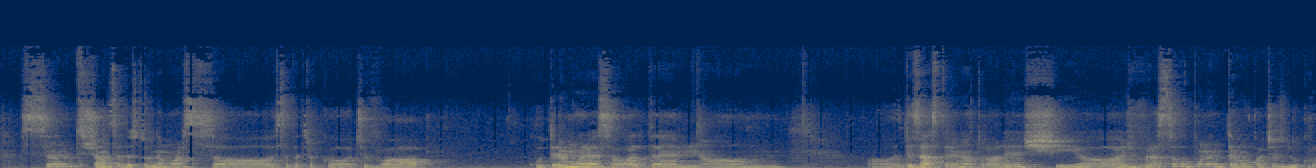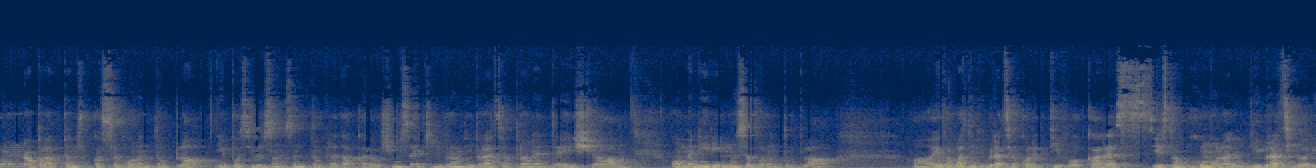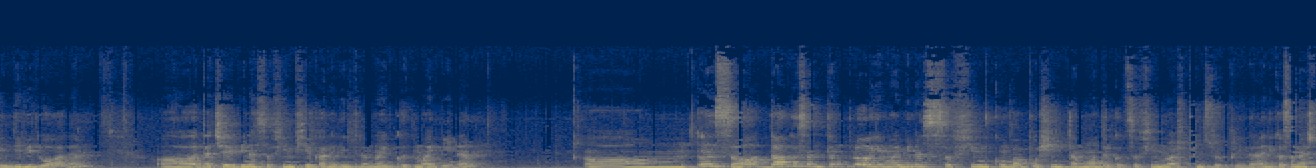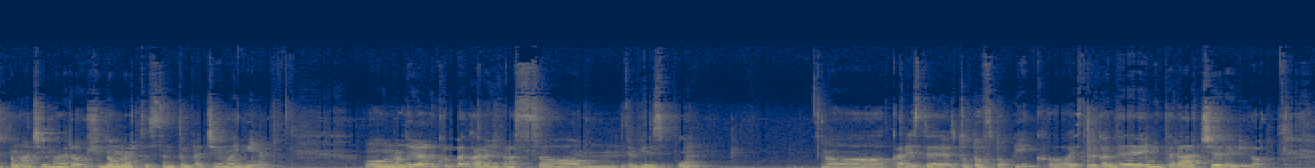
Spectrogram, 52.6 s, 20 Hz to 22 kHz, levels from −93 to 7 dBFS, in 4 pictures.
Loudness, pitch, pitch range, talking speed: -31 LUFS, 215 Hz, 195-235 Hz, 160 wpm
